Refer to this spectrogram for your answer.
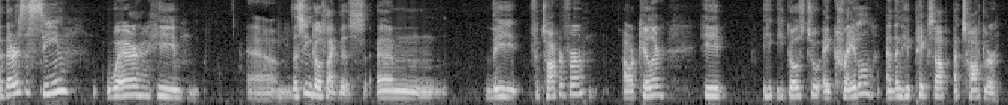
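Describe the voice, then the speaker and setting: A man talking through a film review in a bright, clear-toned voice that sits a little high for a man. He speaks off the cuff, stumbling, restarting and filling gaps with ums. His language is blunt and sprinkled with swearing. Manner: halting, many restarts and fillers, blunt swearing. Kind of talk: casual film review talk.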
